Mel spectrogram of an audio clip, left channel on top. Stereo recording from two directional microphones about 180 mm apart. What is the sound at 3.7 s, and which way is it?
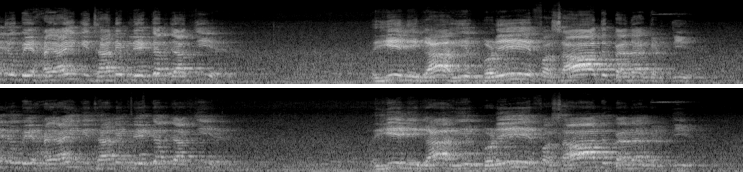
Speech, 45° left (ahead or behind).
